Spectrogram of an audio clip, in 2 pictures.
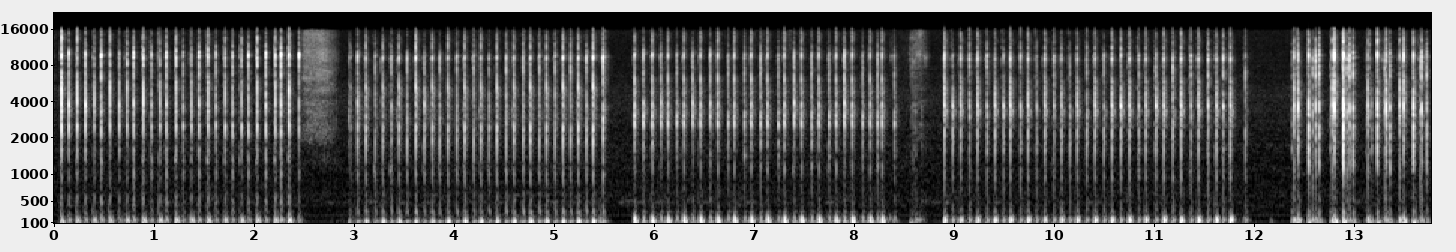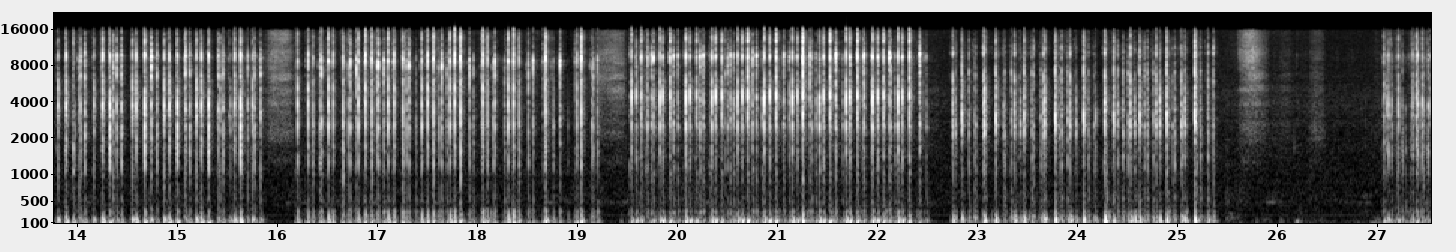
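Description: Fast typing on a CIY GAS67 3-Mode wireless gasket-mount mechanical keyboard with KTT Matcha switches and Taro PBT Cherry-profile keycaps. A dense run of key clacks comes in stretches of about three seconds, each broken by a brief pause.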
